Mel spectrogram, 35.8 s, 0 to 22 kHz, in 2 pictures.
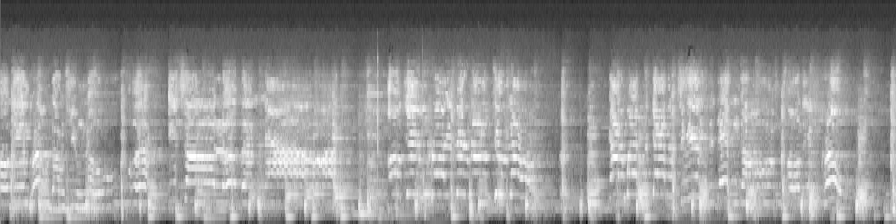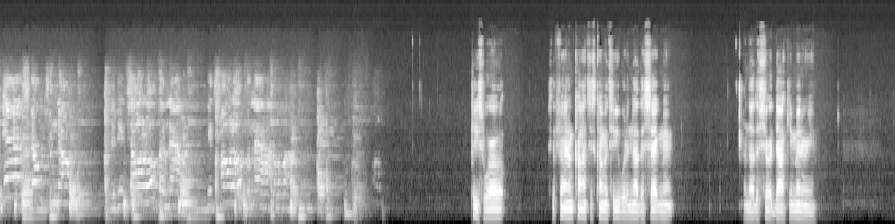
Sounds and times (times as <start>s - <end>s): Music: 0.0s - 25.6s
Speech: 27.4s - 28.0s, 28.9s - 31.4s, 32.7s - 34.3s.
